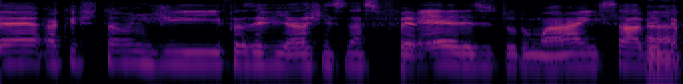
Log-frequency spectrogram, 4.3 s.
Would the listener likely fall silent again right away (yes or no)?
yes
